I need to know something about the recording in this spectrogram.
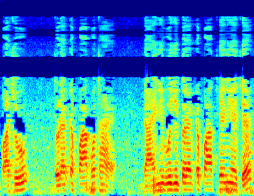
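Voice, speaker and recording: A man's voice: medium pitch, steady tone, normal speed, background noise, voice pushed down, natural voice. A man voicing a concerned village friend in a cartoon, probing and insistent.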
